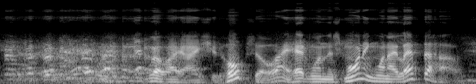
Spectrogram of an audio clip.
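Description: An actor playing a bewildered, indignant husband in 1940s radio comedy, incredulous and exasperated. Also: male voice, medium pitch, wildly swooping pitch, measured pace, over a noisy crowd, low-quality recording. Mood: baffled. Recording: old radio recording, faint noise.

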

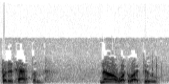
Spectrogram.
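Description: An actor playing an earnest, troubled army captain in an old-time radio mystery, on a hissy narrow-band broadcast. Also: male voice, sits low, expressive, normal speed. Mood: shaken, insistent. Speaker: radio actor, also narrating in character.

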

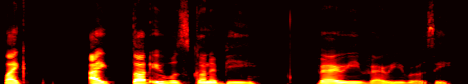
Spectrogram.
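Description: A Nigerian woman in her thirties telling her story in a casual podcast chat, animated and laughing often. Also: lowish voice, measured pace, vocal fry, clear, resonant tone, no echo, studio quality. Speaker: podcast co-host and guest. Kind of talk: casual conversational interview.

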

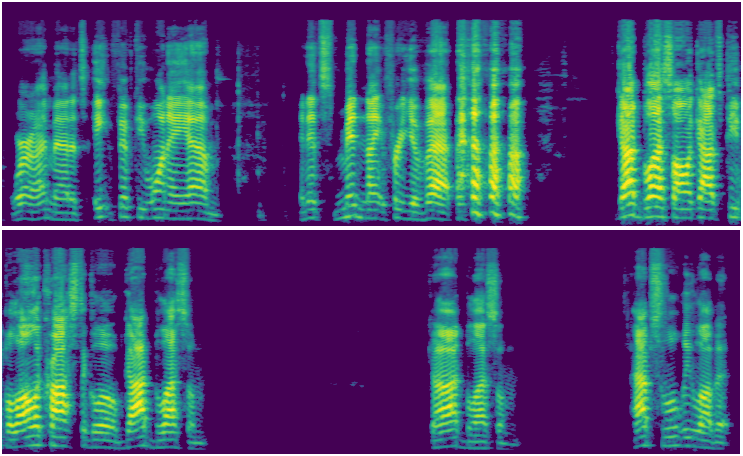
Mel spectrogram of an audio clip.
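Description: Guy doing a late-night faith livestream, kinda high voice, lots of uhs and god bless yous. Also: pushed and bright. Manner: reads chat aloud, blesses viewers, prays aloud; hesitant, many fillers and restarts. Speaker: live stream host. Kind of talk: casual live stream chat with prayers.

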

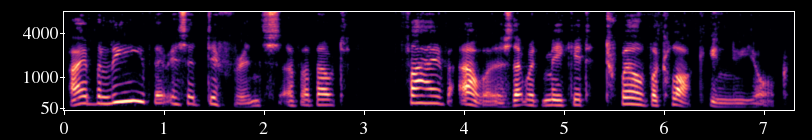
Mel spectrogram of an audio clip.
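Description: A man's voice: a little high, expressive, a little slow, gravelly, mellow, dry recording, heavily acted. A man acting a prim, flustered hotel desk clerk in a radio play, deferential and fussy. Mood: stiffly deferential. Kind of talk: old-time radio drama acting.

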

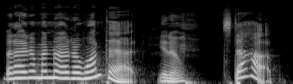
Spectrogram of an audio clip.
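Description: A woman's voice: sits high, huge pitch swings, a little slow, darkish tone, no room sound, studio quality. A young adult woman, a youth advocate guest in a casual interview, talking earnestly and at length. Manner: earnest and talkative.

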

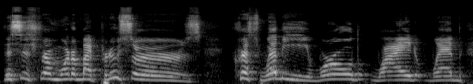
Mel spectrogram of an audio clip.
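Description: A man with a high, bright voice hosts a live music reaction stream. He talks loosely and profanely, packed with fillers, and now and then reads out his own joking poems. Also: slow pace. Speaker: host of a music reaction show. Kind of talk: casual live-stream chat.

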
